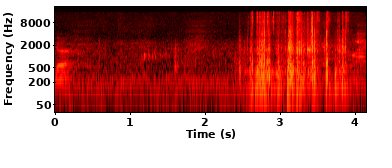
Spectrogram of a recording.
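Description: Loud crackling, rustling handling noise close to the microphone, lasting about a second and a half in the second half.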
